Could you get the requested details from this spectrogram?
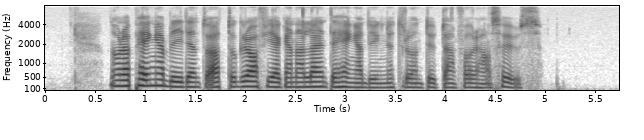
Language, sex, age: Swedish, female, 48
